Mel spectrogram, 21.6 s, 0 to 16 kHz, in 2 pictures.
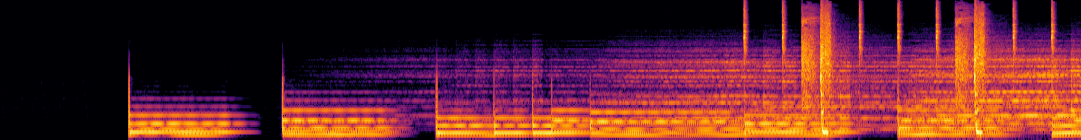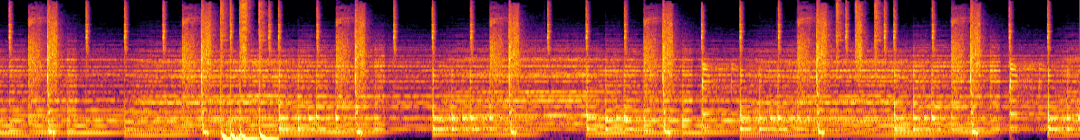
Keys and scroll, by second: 5.5 ctrl+alt+shift+e, 10.3 BackSpace, 10.7 o, 13.5-15.8 typing.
